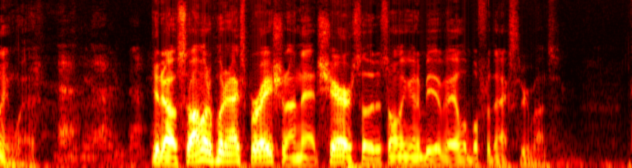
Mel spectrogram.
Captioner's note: laughter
